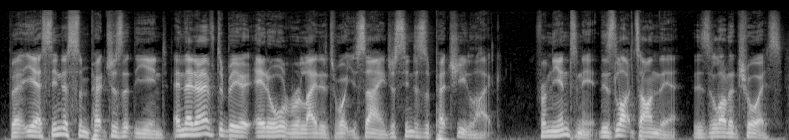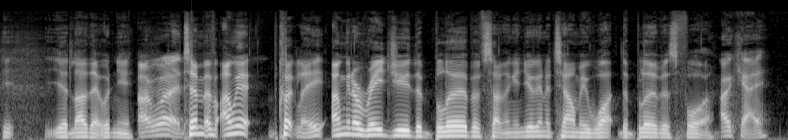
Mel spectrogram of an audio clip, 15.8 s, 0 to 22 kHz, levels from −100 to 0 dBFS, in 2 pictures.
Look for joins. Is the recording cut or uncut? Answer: cut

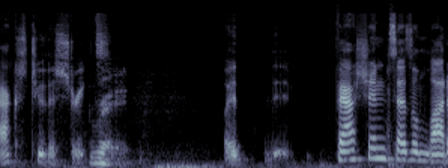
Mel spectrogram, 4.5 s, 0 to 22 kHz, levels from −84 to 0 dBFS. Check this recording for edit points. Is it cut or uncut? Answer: cut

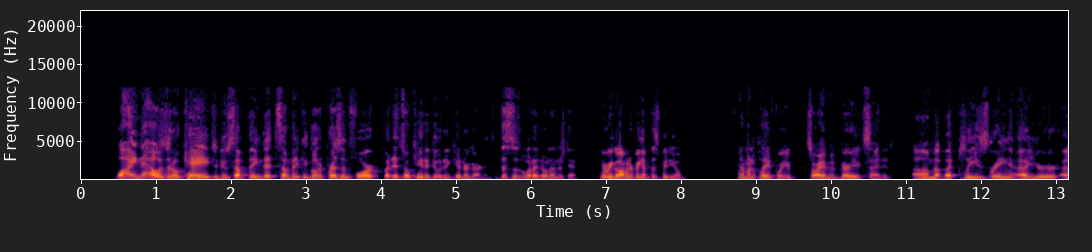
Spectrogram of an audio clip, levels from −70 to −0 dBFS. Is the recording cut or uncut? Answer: cut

